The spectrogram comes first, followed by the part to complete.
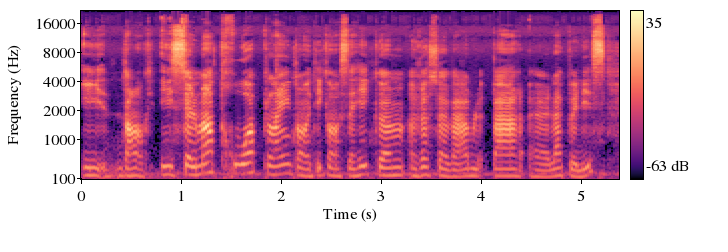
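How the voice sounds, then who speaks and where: A woman's voice: on the low side, fairly even intonation, normal speed, sharp tone, slight background noise. A woman with a Québécois French accent chatting casually about her reading, with many fillers and restarts. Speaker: book vlogger. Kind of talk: casual book vlog chat.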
